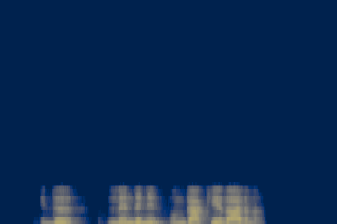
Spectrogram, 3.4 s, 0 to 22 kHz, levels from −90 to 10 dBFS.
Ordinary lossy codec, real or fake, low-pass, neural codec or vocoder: Opus, 32 kbps; fake; 3.6 kHz; codec, 16 kHz, 0.2 kbps, FocalCodec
